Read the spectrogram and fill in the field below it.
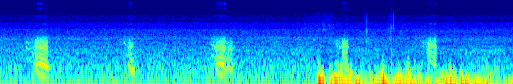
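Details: A dog asleep and snoring, with thin descending whistles on each breath, then a louder, rough low rumble of snorting breaths taking over in the second half.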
